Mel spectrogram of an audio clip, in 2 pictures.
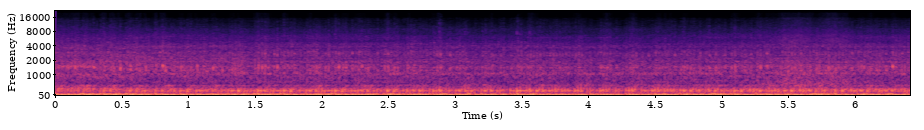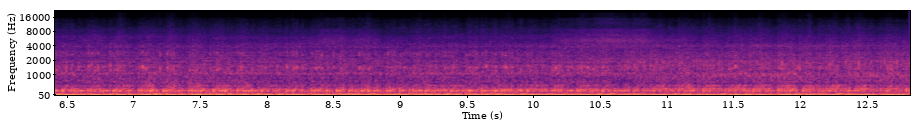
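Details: Suzuki GSX-R motorcycle idling: loud, steady, low idle with even beat, no misses or knocks; running fine.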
